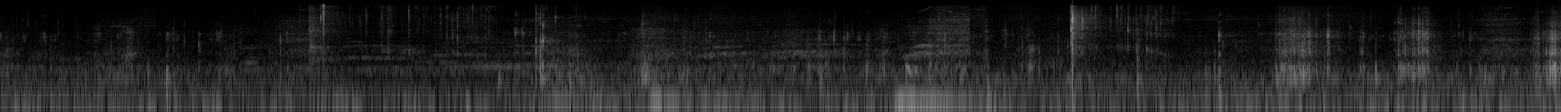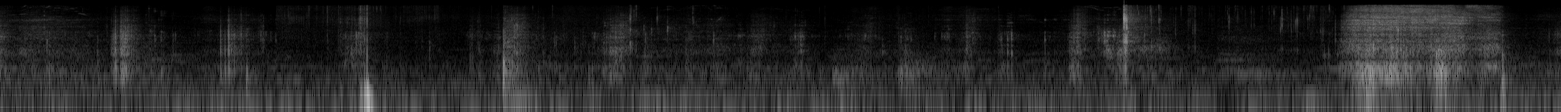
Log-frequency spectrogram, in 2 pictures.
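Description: Close-miked chewing of garlic naan soaked in creamy methi malai chicken gravy: irregular wet clicks and smacks of the mouth and teeth. Near the end a louder burst of noise as a big mouthful goes in.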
